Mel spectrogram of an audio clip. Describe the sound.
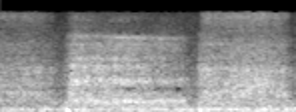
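A deep breath in is drawn as a soft, airy, slightly snorting rush of air, offered as a contrast to Ujjayi pranayama. It is quiet and sustained, with a couple of brief dips.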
